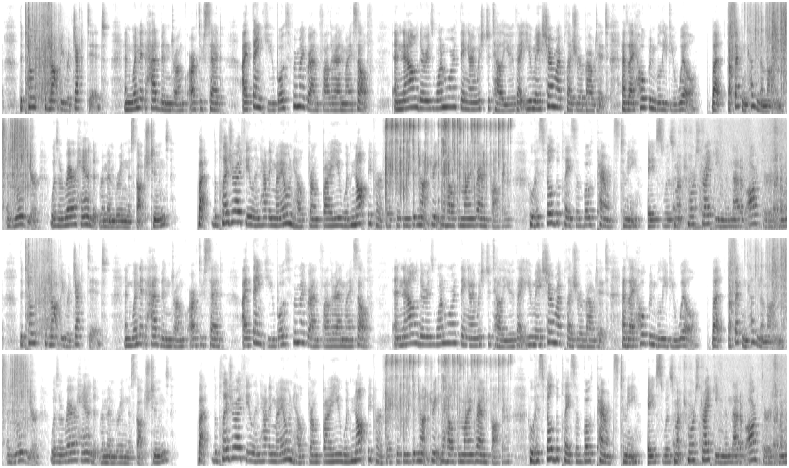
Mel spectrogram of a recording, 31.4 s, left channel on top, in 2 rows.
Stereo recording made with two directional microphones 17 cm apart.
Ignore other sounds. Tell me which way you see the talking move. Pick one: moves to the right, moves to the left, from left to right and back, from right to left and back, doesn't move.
moves to the right.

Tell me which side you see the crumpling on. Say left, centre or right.
left.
